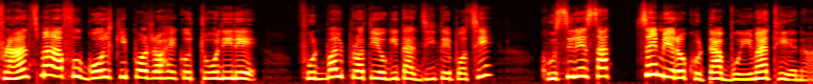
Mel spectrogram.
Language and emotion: Nepali, happy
